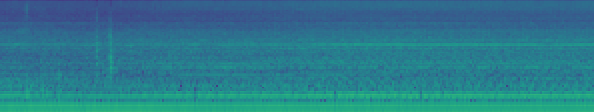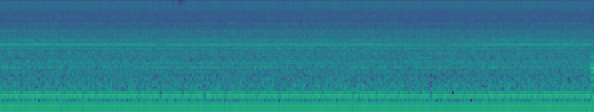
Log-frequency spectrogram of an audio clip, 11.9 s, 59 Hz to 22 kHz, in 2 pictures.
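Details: 1994 Range Rover V8 after ignition, fuel and EFI fault work, running on petrol (runs poorly on LPG): deep, even, steady idle hum with no misses, knocks or hunting; running cleanly on petrol.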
